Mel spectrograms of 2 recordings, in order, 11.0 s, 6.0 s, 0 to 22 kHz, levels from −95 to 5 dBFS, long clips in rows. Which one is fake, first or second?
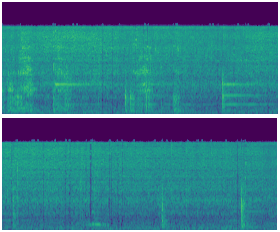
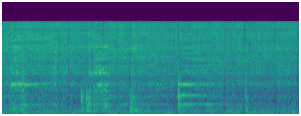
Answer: second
